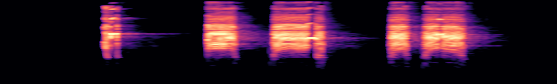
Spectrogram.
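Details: Black francolin (kala teetar) giving a loud, harsh rhythmic phrase: one brief opening note, then two pairs of rasping, grating notes spaced about half a second apart, with no other sounds.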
